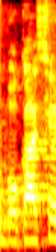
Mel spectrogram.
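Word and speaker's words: Boccaccio: हालांकि इसको बोकाचियो लिखा हुआ मिलता है, लेकिन आपको बोकाचियो बोलना है, इसको उच्चारण इसका ऐसे ही होता है।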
